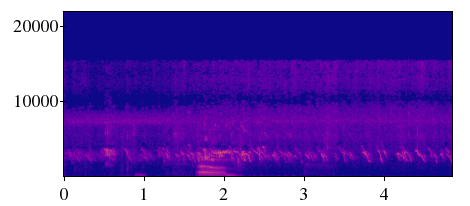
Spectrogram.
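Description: Chickens clucking in a chicken house during routine chores, with steady background clucks and one louder drawn-out squawk near the middle, close and clear.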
